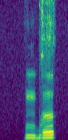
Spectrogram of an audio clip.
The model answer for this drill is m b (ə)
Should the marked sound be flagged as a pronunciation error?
no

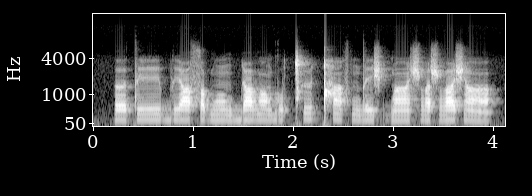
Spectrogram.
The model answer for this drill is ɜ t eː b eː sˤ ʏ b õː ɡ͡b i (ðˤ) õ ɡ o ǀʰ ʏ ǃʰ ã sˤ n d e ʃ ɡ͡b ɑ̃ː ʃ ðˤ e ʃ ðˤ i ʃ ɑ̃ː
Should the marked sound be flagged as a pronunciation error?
no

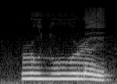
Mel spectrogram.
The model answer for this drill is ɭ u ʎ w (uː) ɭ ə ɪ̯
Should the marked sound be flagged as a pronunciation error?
no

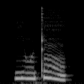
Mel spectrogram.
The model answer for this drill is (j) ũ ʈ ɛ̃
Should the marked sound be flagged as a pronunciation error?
no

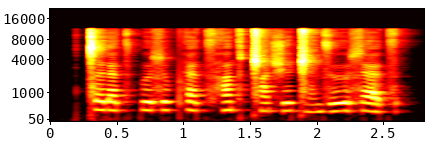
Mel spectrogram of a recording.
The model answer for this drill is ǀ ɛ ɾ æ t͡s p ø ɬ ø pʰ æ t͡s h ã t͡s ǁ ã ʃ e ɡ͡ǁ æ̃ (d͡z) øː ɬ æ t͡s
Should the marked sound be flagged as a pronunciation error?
no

